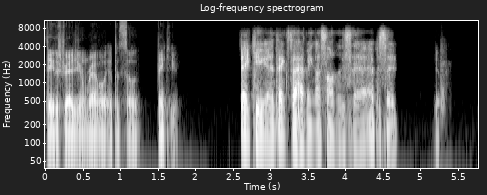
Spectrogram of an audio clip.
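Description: A man speaks warmly into a microphone over an online call.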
